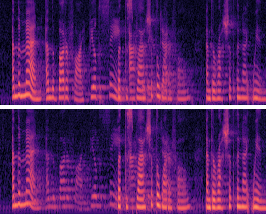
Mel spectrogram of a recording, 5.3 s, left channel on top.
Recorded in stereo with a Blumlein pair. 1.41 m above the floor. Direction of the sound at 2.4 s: 20° right.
